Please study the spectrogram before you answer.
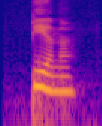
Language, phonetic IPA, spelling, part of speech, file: Russian, [ˈpʲenə], пена, noun, Ru-пена.ogg
- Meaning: 1. foam, spume, scum, froth 2. lather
